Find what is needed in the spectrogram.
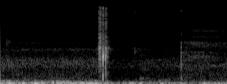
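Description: Hasselblad 500C/M medium-format camera clicking as its mirror is locked up: one sharp mechanical clack about halfway through, then a fainter click near the end, over a low rumble on the microphone.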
